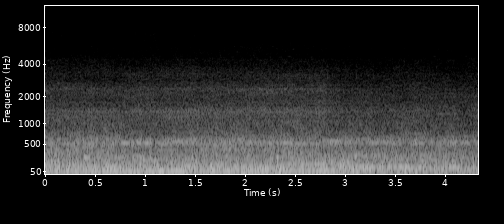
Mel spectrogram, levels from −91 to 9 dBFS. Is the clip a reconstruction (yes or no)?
yes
